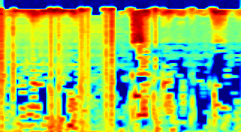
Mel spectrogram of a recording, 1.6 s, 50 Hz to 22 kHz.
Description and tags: vtech circuit bend011
Produce by overdriving, short circuiting, bending and just messing up a v-tech speak and spell typed unit. Very fun easy to mangle with some really interesting results.
music, circuit-bending, digital, noise, speak-and-spell, broken-toy, micro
